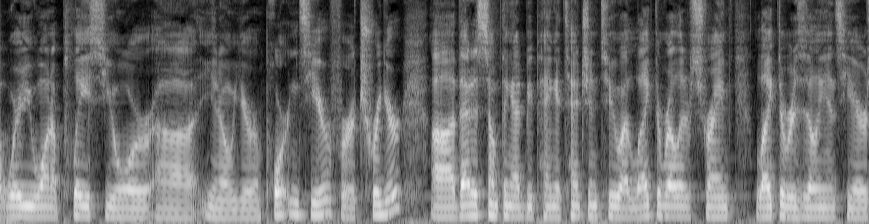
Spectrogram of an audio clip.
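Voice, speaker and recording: A man with a Boston accent hosting a chart walkthrough, talking casually and loosely as he thinks aloud with frequent restarts. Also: mid-range voice. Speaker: host presenting stock trade ideas.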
